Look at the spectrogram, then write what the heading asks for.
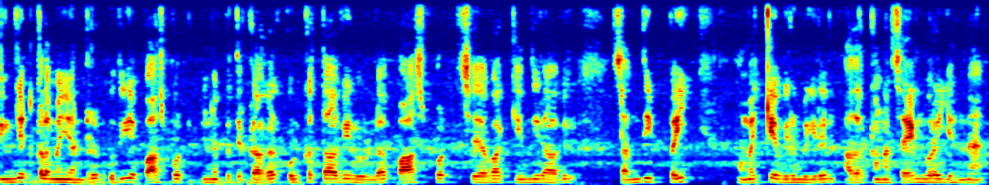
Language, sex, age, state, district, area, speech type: Tamil, male, 18-30, Tamil Nadu, Perambalur, rural, read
